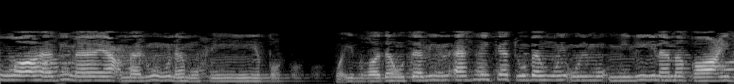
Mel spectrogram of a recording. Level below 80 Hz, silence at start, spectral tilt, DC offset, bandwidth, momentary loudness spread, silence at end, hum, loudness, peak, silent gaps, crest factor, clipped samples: -64 dBFS; 0 s; -7 dB/octave; under 0.1%; 5 kHz; 12 LU; 0 s; none; -24 LUFS; -6 dBFS; none; 18 dB; under 0.1%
